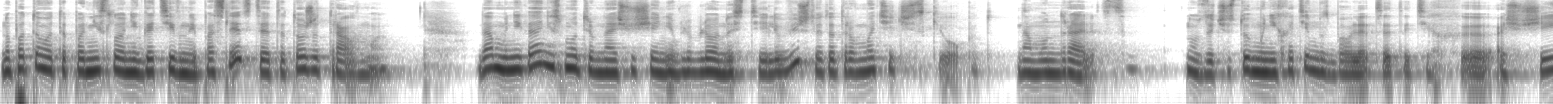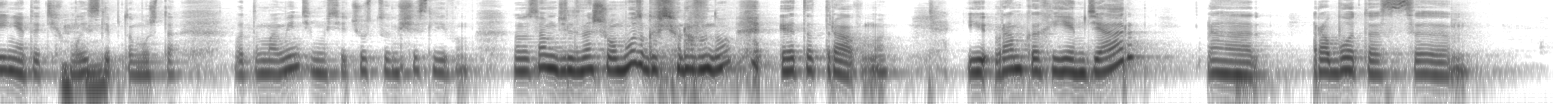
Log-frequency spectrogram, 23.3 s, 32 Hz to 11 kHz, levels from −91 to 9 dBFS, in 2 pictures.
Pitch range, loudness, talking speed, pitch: 185-220 Hz, -24 LUFS, 165 wpm, 200 Hz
